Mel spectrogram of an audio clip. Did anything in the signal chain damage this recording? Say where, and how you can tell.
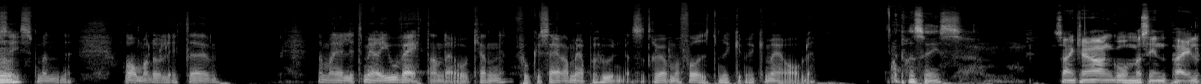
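Yes. For the first 6.0 s the speech sounds dull, with the upper treble missing or replaced by a hissy, synthetic top and heavier codec artefacts. At 6.0 s, just before "hunden så tror jag", the sound brightens and clears abruptly, with no gap or dropout. This is an adaptive stream starting at a low bitrate, a network and codec stage fault. The player began on a cheap rendition, which fits Opus at around 24 kbit/s, then switched to a richer one, consistent with about 64 kbit/s, once the connection had been measured.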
